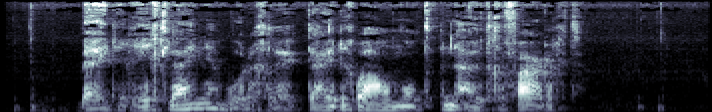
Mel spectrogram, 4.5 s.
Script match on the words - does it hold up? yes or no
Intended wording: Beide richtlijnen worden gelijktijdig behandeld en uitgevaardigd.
yes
